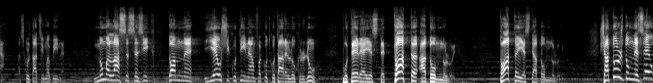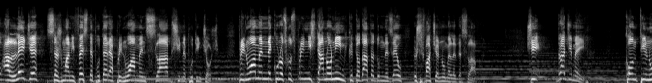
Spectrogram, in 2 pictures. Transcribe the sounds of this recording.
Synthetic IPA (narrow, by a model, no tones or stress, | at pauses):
a̰skult̪at̪siməbine̞̰ | numəlasəsəzik | d̪oamne̞je̞wʃikut̪ineamfəkut̪̚kut̪aɾe̞lukɾurnu | put̪e̞ɾeaje̞st̪e̞t̪oat̪əʔad̪o̞mnṵlṵj | t̪oat̪əje̞st̪ead̪o̞mnṵlṵj | ʃiat̪unt͡ʃʲd̪umne̞ze̞wale̞d͡ʒe̞səɨʃ̬manife̞st̪e̞put̪e̞ɾeapɾinwame̞nʲslabʲʃine̞put̪int͡ʃo̞̰ʃʲ | pɾinowame̞nʲːe̞kuno̞skut̪sʲpɾinːiʃt̪eano̞nimʲkɨt̪eo̞d̪at̪əd̪umne̞ze̞w | ɨʃfat͡ʃe̞numele̞d̪e̞sla̰və̰ | ʃi | d̪ɾad͡ʒime̞j | ko̞nt̪in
